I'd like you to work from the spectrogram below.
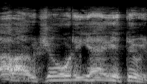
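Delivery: high put-on Cockney accent. Quoting a show scene where a porn king meets someone: Malcolm McDowell cockney accent. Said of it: "He plays a cockney".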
